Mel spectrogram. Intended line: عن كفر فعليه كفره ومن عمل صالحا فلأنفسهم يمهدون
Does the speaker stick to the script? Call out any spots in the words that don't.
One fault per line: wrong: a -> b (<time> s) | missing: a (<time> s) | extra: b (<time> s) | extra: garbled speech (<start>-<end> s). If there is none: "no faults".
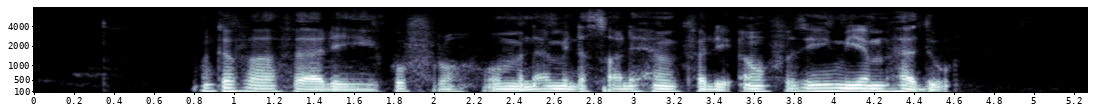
wrong: عن -> من (0.8 s)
